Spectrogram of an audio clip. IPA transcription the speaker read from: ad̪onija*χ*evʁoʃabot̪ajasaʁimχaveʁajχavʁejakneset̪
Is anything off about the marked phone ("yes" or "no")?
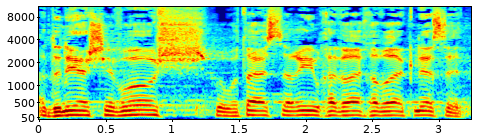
yes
